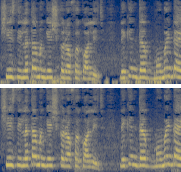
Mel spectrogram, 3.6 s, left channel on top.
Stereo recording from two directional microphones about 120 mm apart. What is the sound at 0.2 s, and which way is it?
A woman's voice, 30° left (ahead or behind).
